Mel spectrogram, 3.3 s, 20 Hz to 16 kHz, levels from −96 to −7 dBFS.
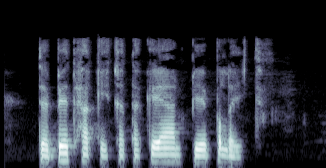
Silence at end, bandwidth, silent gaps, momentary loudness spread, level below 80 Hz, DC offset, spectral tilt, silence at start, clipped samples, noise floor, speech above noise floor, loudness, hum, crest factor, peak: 0.65 s; 7.8 kHz; none; 10 LU; -60 dBFS; under 0.1%; -5.5 dB/octave; 0.4 s; under 0.1%; -67 dBFS; 49 dB; -19 LUFS; none; 18 dB; -2 dBFS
